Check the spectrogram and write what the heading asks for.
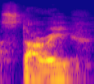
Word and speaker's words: Sturry: Said book never materialised, because in fact he didn't find anything else interesting about Sturry rhyming with slurry, and because a cormorant hatchery was opening in nearby Filage.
